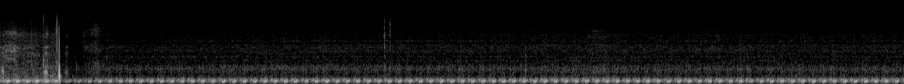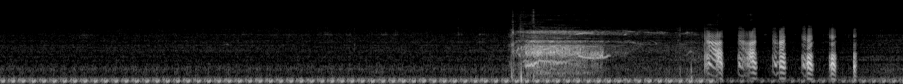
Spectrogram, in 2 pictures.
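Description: Quad bike (ATV) engine idling steadily with an even, rapid beat, after a brief laugh at the very start. A few seconds before the end a louder burst breaks in, followed by a string of sharp, irregular sounds.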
